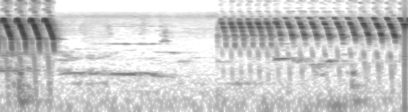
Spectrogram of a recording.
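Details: Brief canary phrases: a few sharp high chopped notes, a pause, then a steady fast rolling trill of bright repeated notes.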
